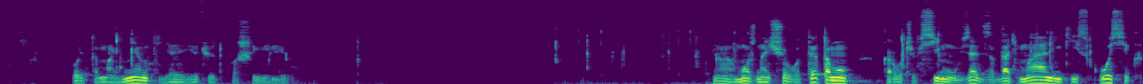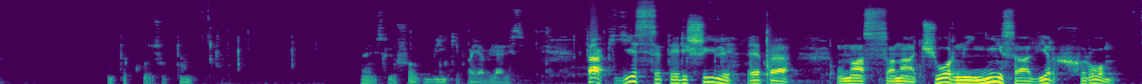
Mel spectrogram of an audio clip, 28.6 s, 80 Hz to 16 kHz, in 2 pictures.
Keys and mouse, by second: 0.0 click, 1.5 KP_1, 2.5-4.5 drag, 5.9-6.9 drag, 7.3 middle click, 7.7 Tab, 8.5 shift+middle click, 11.3 a, 11.7 a, 13.0 ctrl+b, 17.2 middle click, 17.5 Tab, 18.2-19.4 middle drag, 20.1 middle click, 21.6 shift+middle click, 22.2 middle click, 23.1 right click, 28.4 click.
